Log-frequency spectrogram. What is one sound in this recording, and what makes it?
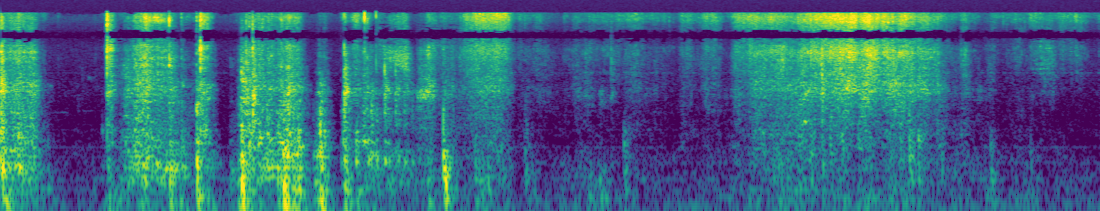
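Ribbon rustles and crinkles as it is handled.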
